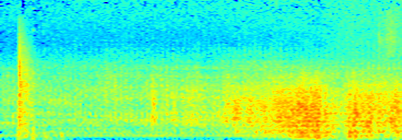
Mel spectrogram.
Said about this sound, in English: Kind of see that one go, a little flash. But yeah, it creates quite a nice explosion, pretty good punch to the snowpack.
